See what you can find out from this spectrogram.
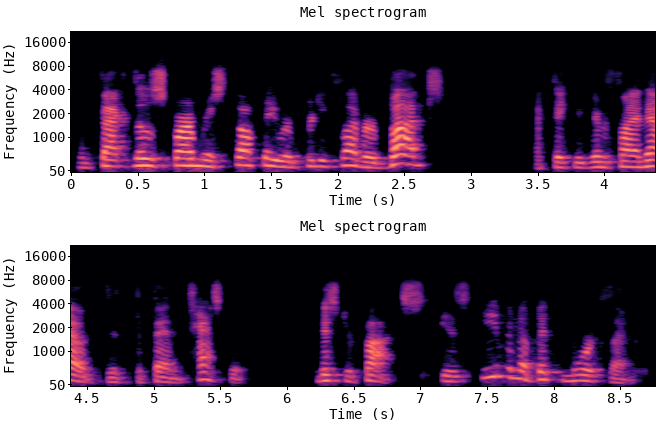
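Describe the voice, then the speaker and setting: Animated man reading to children, muffled audio. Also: a little high, normal speed, slightly rough. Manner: animated, addressing children with simple questions. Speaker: head of school reading aloud to pupils. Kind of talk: children's storytime read-aloud. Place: office. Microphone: video call. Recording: dull, lo-fi video-call audio.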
